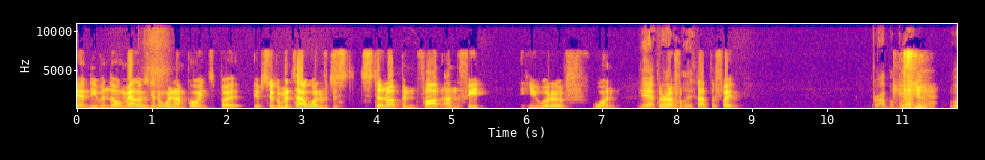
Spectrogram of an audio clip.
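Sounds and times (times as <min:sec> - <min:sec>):
speech: 0:00.0 - 0:08.9, 0:10.6 - 0:11.7
another voice talking: 0:00.8 - 0:01.2, 0:07.5 - 0:08.4
sneeze: 0:10.9 - 0:11.7.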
